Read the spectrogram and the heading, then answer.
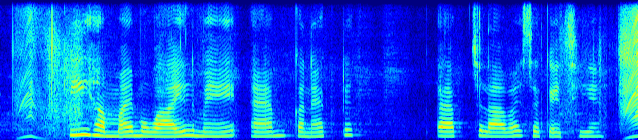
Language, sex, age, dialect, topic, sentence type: Maithili, female, 25-30, Angika, banking, question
